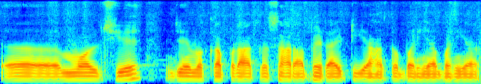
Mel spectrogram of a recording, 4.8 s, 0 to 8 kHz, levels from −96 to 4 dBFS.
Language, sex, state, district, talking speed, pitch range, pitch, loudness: Maithili, male, Bihar, Supaul, 160 wpm, 85-95 Hz, 90 Hz, -20 LUFS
